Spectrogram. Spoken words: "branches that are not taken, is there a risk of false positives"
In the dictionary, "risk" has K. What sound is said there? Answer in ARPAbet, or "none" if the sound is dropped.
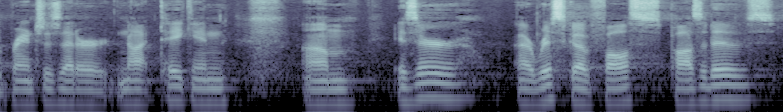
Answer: K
